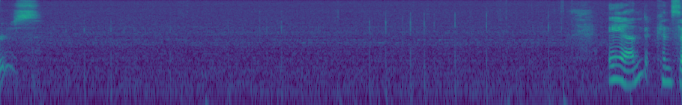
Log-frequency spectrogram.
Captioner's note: writing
